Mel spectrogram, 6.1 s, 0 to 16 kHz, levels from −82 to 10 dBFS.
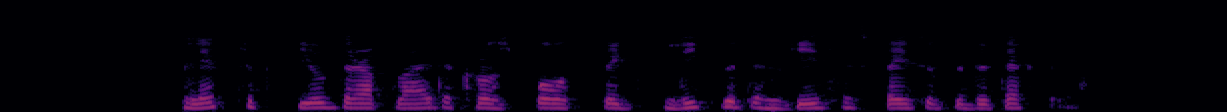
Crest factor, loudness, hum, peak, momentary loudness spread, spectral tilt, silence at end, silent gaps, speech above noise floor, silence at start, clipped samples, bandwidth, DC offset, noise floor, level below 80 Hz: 18 dB; -50 LUFS; none; -32 dBFS; 5 LU; -6 dB/octave; 0.7 s; 1.37-1.47 s, 2.58-2.68 s, 2.96-3.01 s, 3.22-3.31 s, 4.36-4.42 s; over 41 dB; 0.9 s; under 0.1%; 6.8 kHz; under 0.1%; under -90 dBFS; -86 dBFS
